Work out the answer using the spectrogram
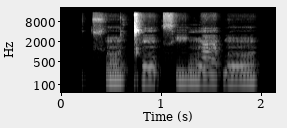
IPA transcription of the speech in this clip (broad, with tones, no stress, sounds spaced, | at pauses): t͡sʰ ũ˧˥ ǀʰ ẽ˨˩ t͡sʰ i˧˥ ŋ æ̃˨˩ ɓ ũ˧˥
